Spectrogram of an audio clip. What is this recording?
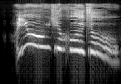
monstro feito por humano - human voice
monstro, monstrao, bicho, monster, bichao, monstrinho, bichinho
